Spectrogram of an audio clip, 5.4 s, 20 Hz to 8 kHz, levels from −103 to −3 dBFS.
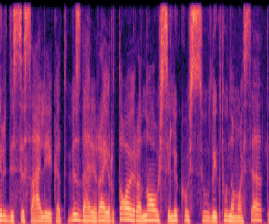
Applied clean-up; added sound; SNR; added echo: none; none; none; none.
